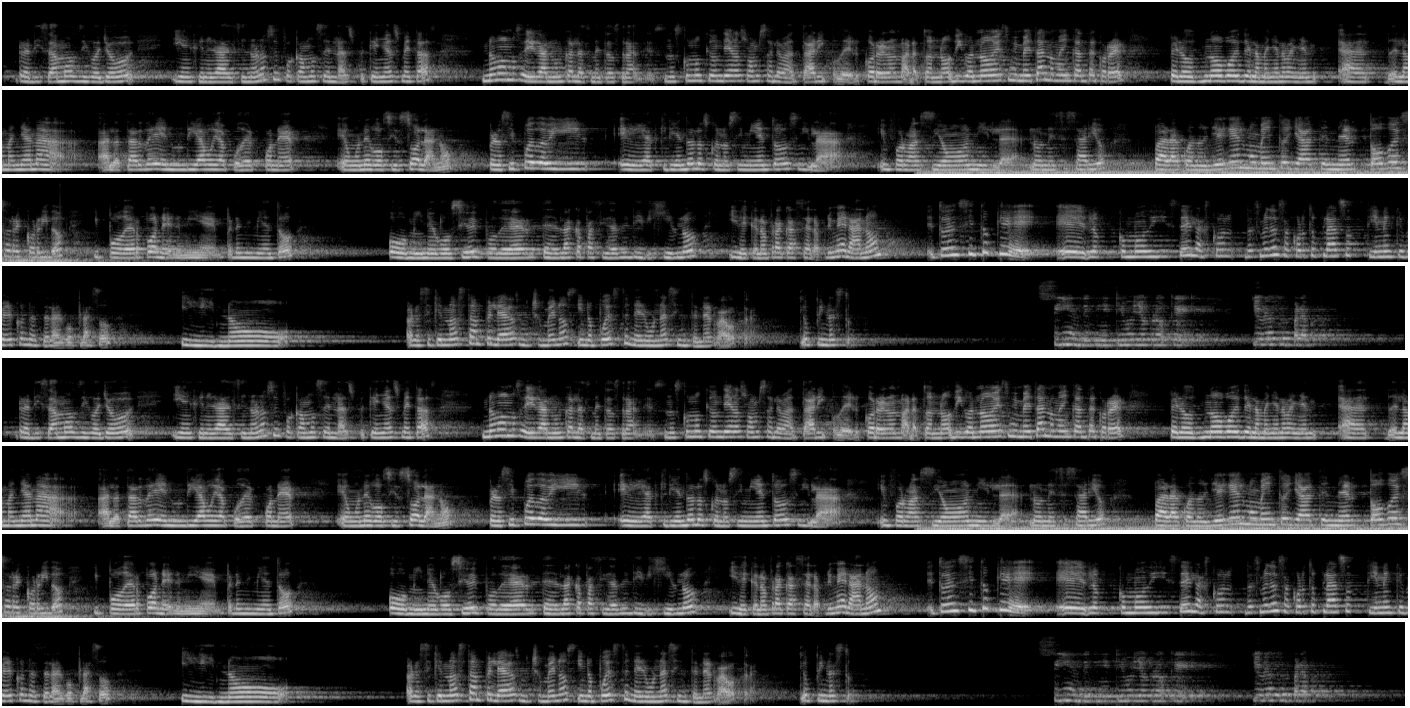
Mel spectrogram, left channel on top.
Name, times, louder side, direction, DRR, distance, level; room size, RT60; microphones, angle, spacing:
voice 1, 0.1-1.4 1.7-4.4 4.8-11.3 11.7-17.0 17.4-18.6 18.9-22.6 22.8-25.2 25.6-28.8 29.0-31.1 32.0-35.1 35.4-37.0 37.4-43.3 44.0-45.1 46.2-49.7 50.2-50.7, right 1 dB, 5° right, 13 dB, 0.8 m, -21 dB
sound 1, 23.2-28.7, equal, 35° left, 3.2 m, -26 dB
voice 2, 52.6-54.1 54.7-55.3, left 1 dB, 10° left, 1 dB, 3.5 m, -30 dB
30.0 x 29.0 x 6.3 m, 2.3 s
head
